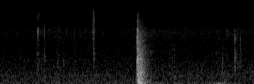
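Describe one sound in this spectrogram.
A man lands with a thud on soft ground.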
